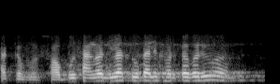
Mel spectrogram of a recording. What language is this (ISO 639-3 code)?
ori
